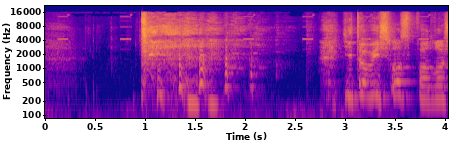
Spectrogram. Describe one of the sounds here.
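A young man laughs.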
